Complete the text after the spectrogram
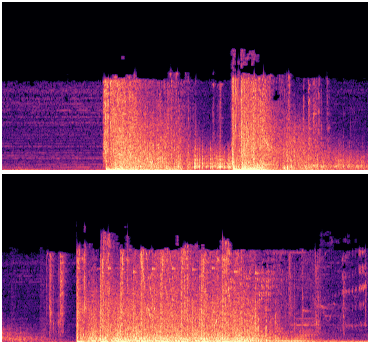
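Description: Video game pistol shots fire in quick bursts.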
